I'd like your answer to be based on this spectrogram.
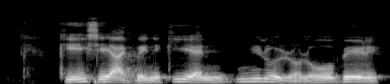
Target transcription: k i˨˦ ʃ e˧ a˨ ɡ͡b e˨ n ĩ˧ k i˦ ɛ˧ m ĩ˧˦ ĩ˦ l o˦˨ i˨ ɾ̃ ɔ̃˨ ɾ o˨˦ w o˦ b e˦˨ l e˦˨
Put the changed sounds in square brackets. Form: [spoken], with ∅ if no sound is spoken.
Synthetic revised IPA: k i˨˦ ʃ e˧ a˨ ɡ͡b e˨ n ĩ˧ k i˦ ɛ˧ [n] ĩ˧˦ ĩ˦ l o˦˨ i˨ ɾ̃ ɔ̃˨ [l] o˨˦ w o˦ b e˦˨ [ɾ] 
